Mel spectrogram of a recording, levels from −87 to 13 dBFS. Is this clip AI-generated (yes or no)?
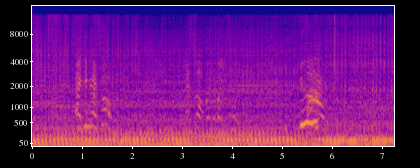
yes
